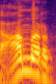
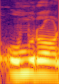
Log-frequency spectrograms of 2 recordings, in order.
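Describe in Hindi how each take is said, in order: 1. नाम बिना किसी अंतिम स्वर के खत्म होता है। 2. नाम 'o' स्वर पर खत्म होता है। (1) "अमर पढ़ेंगे" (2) "वाओ नहीं पढ़ेंगे, उमरो नहीं पढ़ेंगे"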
